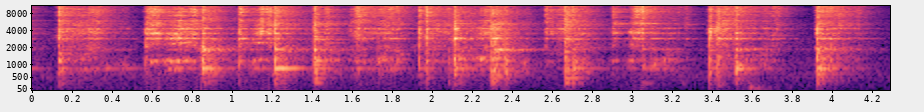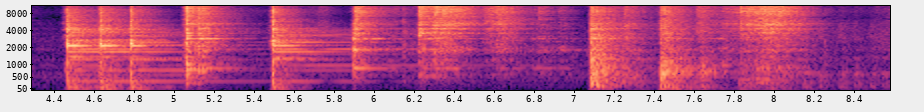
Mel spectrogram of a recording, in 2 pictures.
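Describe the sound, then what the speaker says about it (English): Cooked pork egg roll filling scraped and dumped from a pan into a bowl, a run of loud clattering metal scrapes and clanks in quick irregular bursts, close up, with no speech. "We're just gonna dump all this in this bowl."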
